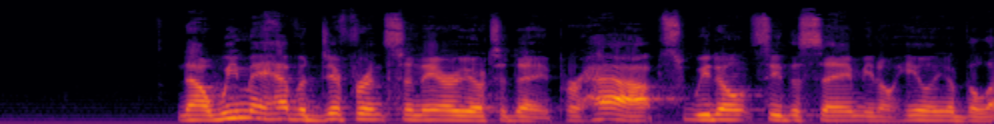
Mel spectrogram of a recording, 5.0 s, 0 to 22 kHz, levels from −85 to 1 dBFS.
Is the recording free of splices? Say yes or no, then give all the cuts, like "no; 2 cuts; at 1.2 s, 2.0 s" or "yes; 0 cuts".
yes; 0 cuts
